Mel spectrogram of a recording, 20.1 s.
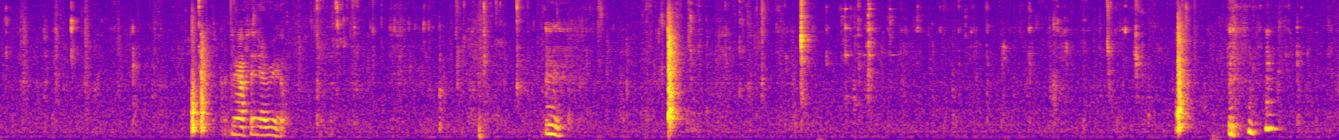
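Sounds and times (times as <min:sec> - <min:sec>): wet chewing and lip-smacking: 0:04.5 - 0:18.0
person murmuring: 0:08.2 - 0:08.6.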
